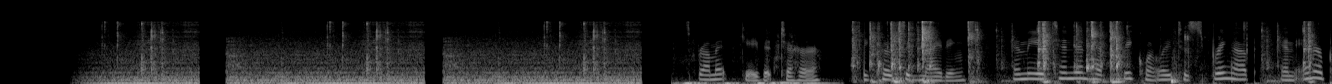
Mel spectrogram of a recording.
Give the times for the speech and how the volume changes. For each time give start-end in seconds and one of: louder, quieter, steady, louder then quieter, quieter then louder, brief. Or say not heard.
6.8-13.2 steady.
